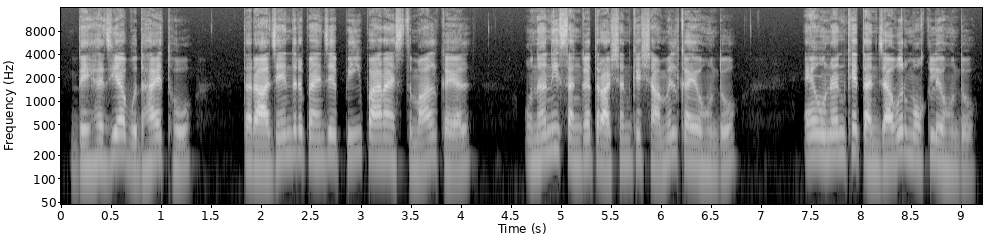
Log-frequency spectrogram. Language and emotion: Sindhi, neutral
